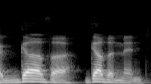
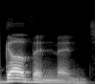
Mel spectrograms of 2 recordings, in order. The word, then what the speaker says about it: government: Trong tiếng Anh, đôi khi người ta bỏ âm "n" và đọc là "gov-ment". Nhưng trong tiếng Anh Mỹ, chúng ta vẫn phát âm chữ "n" đó là "government".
